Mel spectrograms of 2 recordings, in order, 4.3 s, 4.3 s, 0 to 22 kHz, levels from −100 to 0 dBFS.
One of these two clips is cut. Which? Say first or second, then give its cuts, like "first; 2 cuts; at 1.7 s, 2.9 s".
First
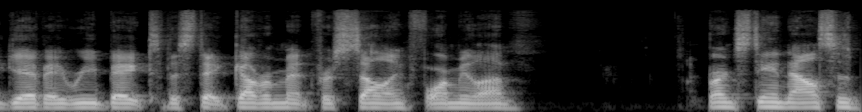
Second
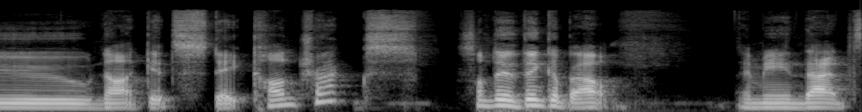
second; 1 cut; at 2.2 s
